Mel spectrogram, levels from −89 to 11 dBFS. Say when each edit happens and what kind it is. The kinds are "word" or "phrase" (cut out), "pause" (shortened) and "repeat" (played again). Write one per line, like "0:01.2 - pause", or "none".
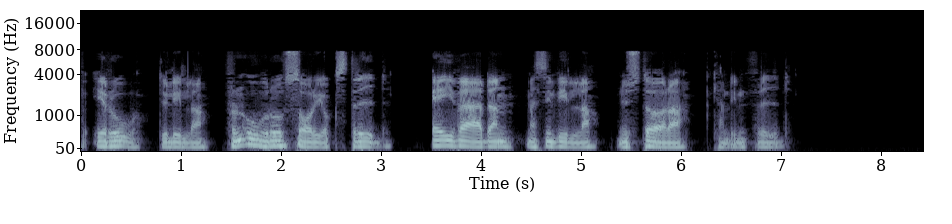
0:01.4 - pause
0:03.3 - pause
0:05.3 - pause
